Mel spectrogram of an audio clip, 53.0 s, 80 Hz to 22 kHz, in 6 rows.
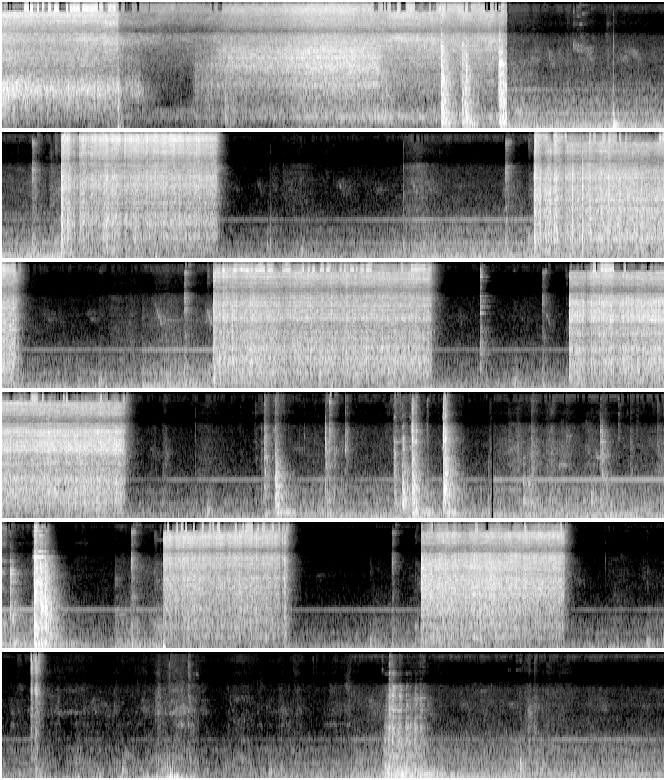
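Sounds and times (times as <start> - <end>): welder crackling and hissing: 0.0 - 6.8, 9.6 - 11.8, 15.9 - 18.0, 20.4 - 23.5, 25.2 - 28.3, 37.4 - 39.2, 40.9 - 43.0.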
